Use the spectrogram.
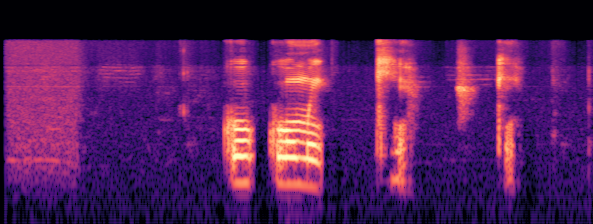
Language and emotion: Russian, neutral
